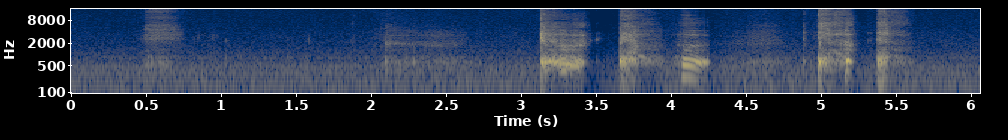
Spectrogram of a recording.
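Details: Quiet throat sounds, then five harsh, dry coughs in two quick bouts; persistent cough that won't stop, tagged with pneumonia.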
